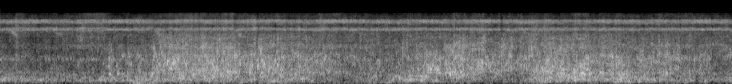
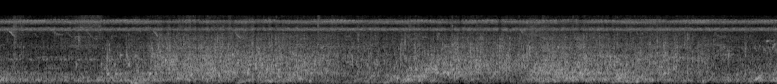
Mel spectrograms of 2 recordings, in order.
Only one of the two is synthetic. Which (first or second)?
first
